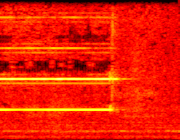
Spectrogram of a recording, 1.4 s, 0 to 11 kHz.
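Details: Start tone of a ThermiSmooth radiofrequency treatment device set to pulsed RF at 45, with ultrasound gel applied: a steady high-pitched electronic beep that stops abruptly, over a steady room hum.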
